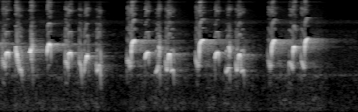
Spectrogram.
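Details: Red-whiskered bulbul (ดอกแตง type) in ลักเบิ้ล song style, delivering four bright, bouncy warbled phrases of several quick rising and falling notes each, separated by brief pauses, in a quiet setting.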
